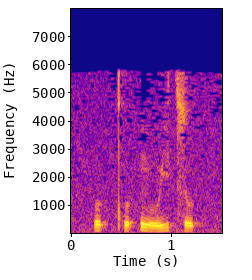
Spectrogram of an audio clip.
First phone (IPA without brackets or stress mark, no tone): ʊ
